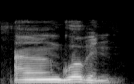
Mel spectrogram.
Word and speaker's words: woven: That's a good word for you to practice because it's got your W and your V.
